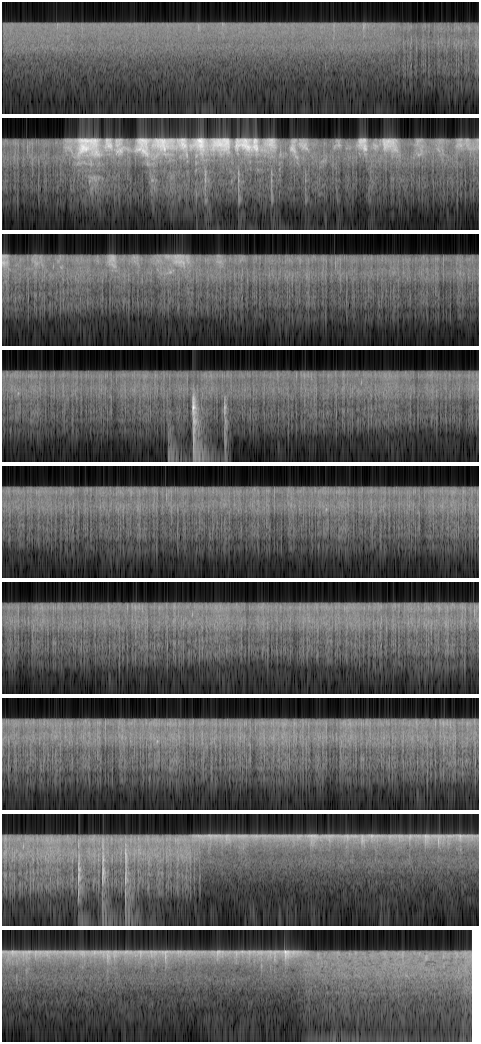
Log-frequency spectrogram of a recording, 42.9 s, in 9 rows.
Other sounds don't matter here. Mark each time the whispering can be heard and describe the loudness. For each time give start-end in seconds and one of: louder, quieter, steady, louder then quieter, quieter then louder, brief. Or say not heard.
5.3-11.9 quieter.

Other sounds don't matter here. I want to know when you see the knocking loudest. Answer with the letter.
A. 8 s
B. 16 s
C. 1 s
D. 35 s
B.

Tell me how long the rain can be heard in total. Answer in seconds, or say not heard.
43 s.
